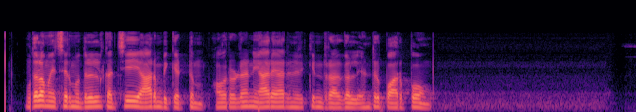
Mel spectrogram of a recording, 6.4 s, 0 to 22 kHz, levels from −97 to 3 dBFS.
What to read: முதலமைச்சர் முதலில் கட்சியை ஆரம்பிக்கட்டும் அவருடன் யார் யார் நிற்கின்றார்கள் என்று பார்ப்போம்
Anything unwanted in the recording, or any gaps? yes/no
no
